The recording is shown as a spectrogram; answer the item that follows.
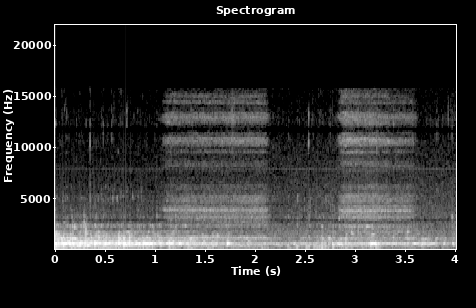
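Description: Scuba diver breathing through a regulator underwater. A rush of exhaled bubbles fades over the first second or so, then two short high hisses come about a second apart.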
